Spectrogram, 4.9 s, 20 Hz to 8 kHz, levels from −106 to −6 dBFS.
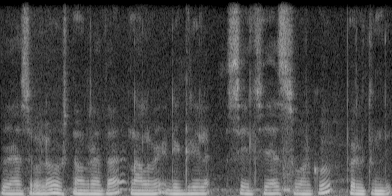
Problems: low volume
